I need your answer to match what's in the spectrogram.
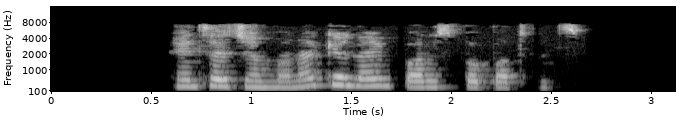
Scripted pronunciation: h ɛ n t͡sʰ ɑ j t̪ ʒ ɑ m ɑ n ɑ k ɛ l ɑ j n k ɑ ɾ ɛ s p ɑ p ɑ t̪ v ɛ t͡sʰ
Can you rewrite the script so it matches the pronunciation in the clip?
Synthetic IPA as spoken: h ɛ n t͡sʰ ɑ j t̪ ʒ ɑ m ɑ n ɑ k ɛ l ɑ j n p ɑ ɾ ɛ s p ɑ p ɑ t̪ v ɛ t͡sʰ

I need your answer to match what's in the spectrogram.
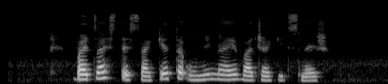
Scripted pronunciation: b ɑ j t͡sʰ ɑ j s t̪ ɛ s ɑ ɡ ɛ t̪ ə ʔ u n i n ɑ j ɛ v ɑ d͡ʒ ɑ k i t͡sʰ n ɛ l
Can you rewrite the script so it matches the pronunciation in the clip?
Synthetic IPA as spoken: b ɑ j t͡sʰ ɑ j s t̪ ɛ s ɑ k ɛ t̪ ə ʔ u n i n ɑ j ɛ v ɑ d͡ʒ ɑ k i t͡sʰ n ɛ ɾ

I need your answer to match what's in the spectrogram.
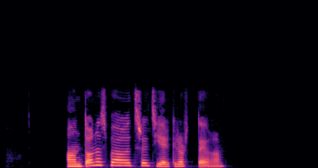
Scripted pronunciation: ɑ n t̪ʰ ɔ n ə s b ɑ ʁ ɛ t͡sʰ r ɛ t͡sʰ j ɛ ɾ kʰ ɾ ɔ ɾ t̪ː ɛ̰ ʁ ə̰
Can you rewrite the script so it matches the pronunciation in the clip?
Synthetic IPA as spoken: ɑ n t̪ ɔ n ə z b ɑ ʁ ɛ t͡sʰ ɾ ɛ t͡sʰ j ɛ ɾ k ɾ ɔ ɾ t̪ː ɛ̰ ʁ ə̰

